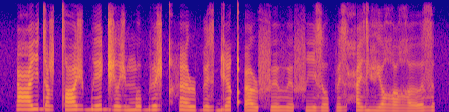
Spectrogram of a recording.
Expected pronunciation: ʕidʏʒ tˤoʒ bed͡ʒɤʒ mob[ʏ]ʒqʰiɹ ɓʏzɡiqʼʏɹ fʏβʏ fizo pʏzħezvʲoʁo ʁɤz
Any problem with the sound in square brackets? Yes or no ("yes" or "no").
no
